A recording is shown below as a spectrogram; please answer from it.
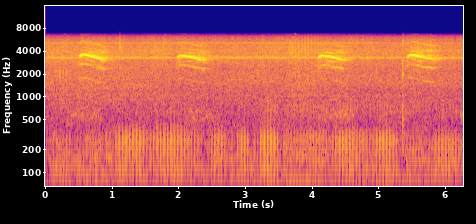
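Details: Deep throbbing purr from Max, a 40.5-pound male Canada lynx ambassador born at a zoo in May 2011, rising and falling in bursts, punctuated by a few sharp high chirps and a steady high-pitched hum.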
